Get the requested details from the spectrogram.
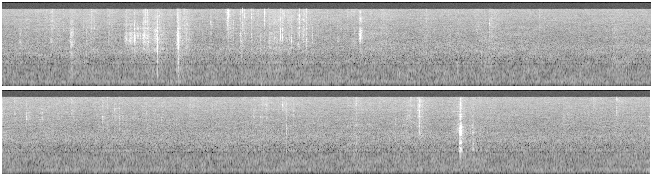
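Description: Leaves rustle softly as fingers handle a potted plant.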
